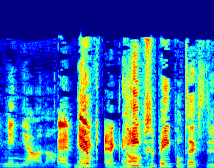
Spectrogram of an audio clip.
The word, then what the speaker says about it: Mignogna: Anyway, Evie texted in and said it was Vic Mignogna. I don't know how to spell his last name. Now Mignog-na. Mignog-na. Eggnogged. Yuri Lowenthal. It's spelled Yuri Lowenthal. Mignog-na, but it said Mignana.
